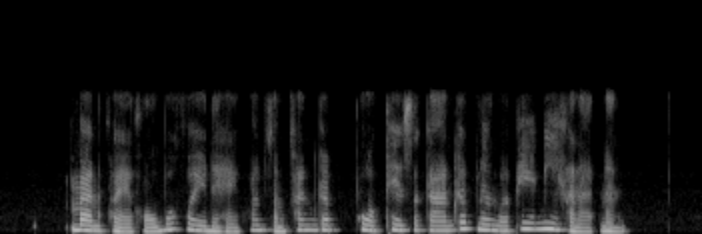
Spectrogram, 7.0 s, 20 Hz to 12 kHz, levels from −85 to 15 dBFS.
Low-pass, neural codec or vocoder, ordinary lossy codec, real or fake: 7.2 kHz; none; none; real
